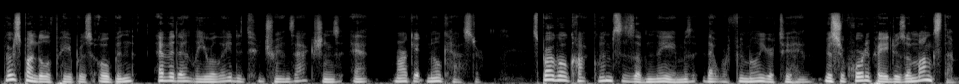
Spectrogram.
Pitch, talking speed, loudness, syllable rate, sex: 135 Hz, 170 wpm, -18 LUFS, 6.1 syllables/s, male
